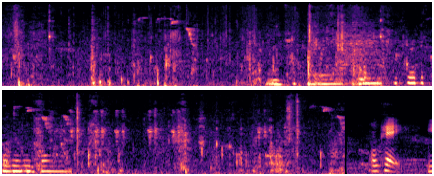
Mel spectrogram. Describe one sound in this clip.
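Several puppies growl and yip while tussling close by.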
